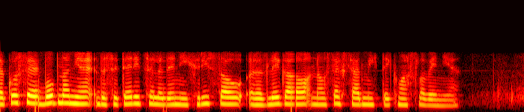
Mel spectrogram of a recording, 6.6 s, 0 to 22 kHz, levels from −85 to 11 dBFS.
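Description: A brief buzzy hold, as if the sound catches on one pitch, interrupts the speech at 0.44 to 0.48 s (between "tako se" and "bobnanje deseterice"), at 2.04 to 2.08 s (just after "bobnanje deseterice") and at 3.64 to 3.70 s. These are packet losses with pitch repetition. About 40, 40 and 60 ms went missing, which fits two, two and three 20 ms packets. The receiver filled each gap by repeating the last pitch period across the narrowband G.711 line.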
